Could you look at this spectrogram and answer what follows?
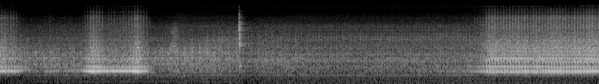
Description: Something is making a strange squealing type of noise when I'm turning pens on my lathe. Can't figure it out.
